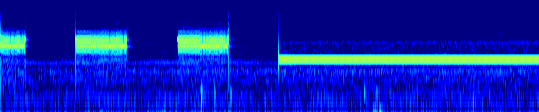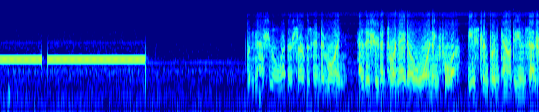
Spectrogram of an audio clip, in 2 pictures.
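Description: Emergency Alert System activation for a tornado warning. It starts with three short bursts of warbling SAME header data tones about a second apart, then the two-tone EAS attention signal held steady for about eight seconds with a brief dropout. About four seconds from the end, a voice begins reading the warning message.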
